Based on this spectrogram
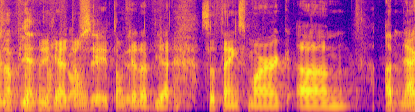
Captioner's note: laughter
